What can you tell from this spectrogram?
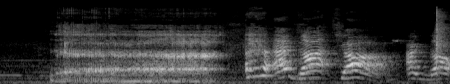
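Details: Burp compilation: a long, loud, rumbling belch, then several shorter voiced belches with vocal sounds between them.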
